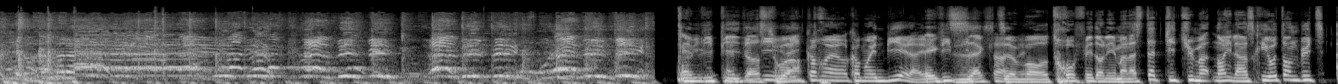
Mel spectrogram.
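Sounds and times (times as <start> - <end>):
cheering: 0.0 - 6.6
football players chanting and shouting in a Paris club's dressing room: 0.0 - 8.1
speech: 6.8 - 13.3.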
